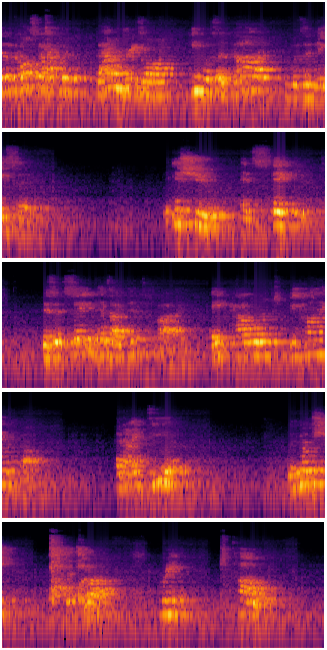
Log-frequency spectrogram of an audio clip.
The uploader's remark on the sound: We're sorry for the poor sound quality.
